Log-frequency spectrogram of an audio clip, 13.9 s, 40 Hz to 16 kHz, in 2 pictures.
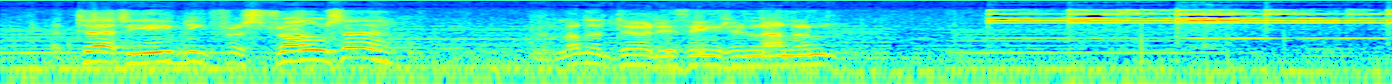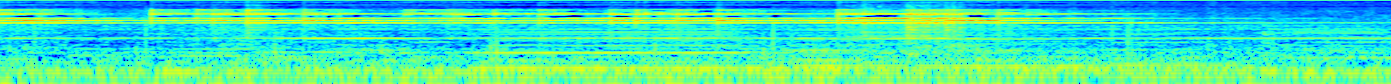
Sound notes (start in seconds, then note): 4.8 ominous music; 4.8 bell rings; 12.3 ominous music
